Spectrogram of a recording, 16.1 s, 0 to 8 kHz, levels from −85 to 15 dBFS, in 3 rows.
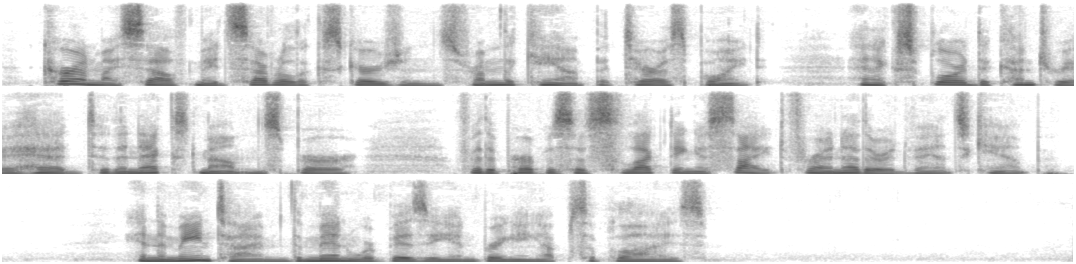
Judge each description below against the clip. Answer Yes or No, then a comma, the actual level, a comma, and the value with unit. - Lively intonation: No, average, 4.1 semitones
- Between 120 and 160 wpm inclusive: No, average, 170 wpm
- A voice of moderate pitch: Yes, medium, 145 Hz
